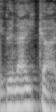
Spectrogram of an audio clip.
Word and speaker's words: γυναῖκα: Upsilon se prononce U en prononciation restituée du grec ancien mais a été translitéré Y en français qui se prononce i.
